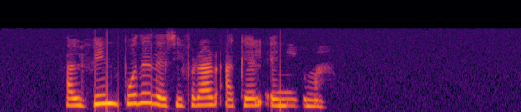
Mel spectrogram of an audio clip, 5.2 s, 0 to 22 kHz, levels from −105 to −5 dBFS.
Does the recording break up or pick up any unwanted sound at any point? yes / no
no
